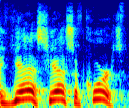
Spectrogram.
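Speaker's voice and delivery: high, bright eager yes from the realtor. Retold or imitated. Realtor eagerly accepts more business.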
